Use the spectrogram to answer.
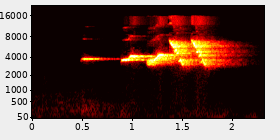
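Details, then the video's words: Double-collared seedeater, its song played for a papa-capim to sing along: a long level whistle, a brief pause, then a rapid warbling, buzzy flourish of high notes that trails off. "COLOCA ESSE CANTO PARA SEU PAPACAPIM CANTAR JUNTO"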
